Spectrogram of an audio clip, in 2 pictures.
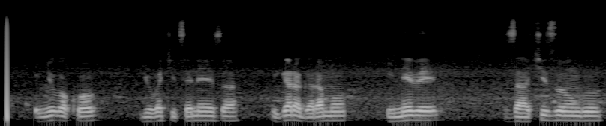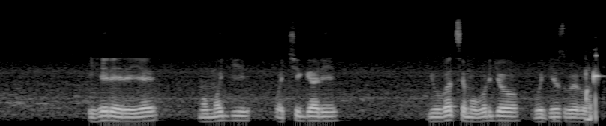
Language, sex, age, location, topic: Kinyarwanda, male, 18-24, Kigali, finance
